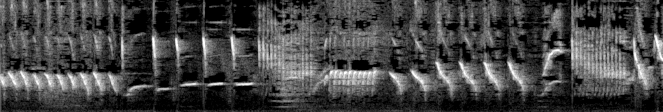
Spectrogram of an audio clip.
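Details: Canary singing, used to train canaries at home; a fast high rolling trill gives way to sustained pure whistles, a buzzy burst and a series of sharp down-slurred notes in quick succession.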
